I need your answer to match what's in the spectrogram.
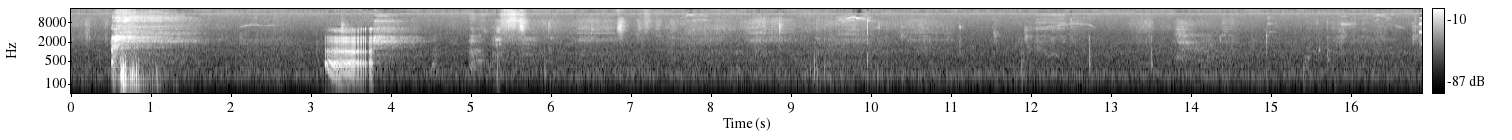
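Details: Pet named Yeona sneezing: two short, sharp sneezes from a small pet, followed by quiet sniffing and soft rustling.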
